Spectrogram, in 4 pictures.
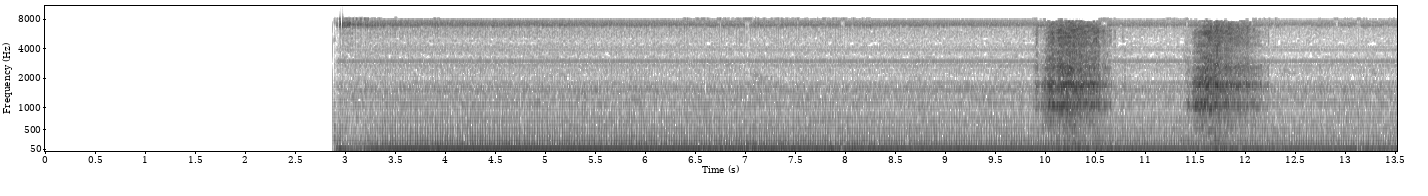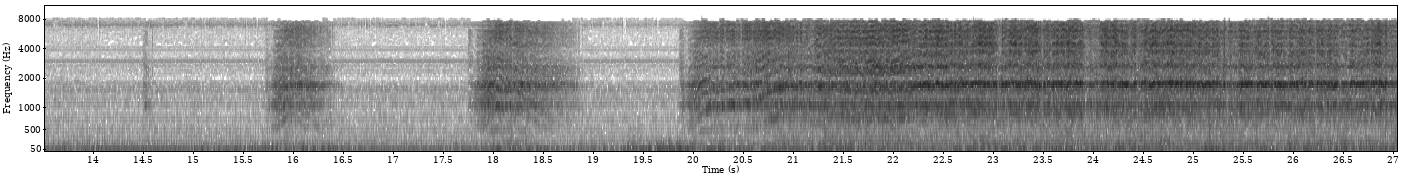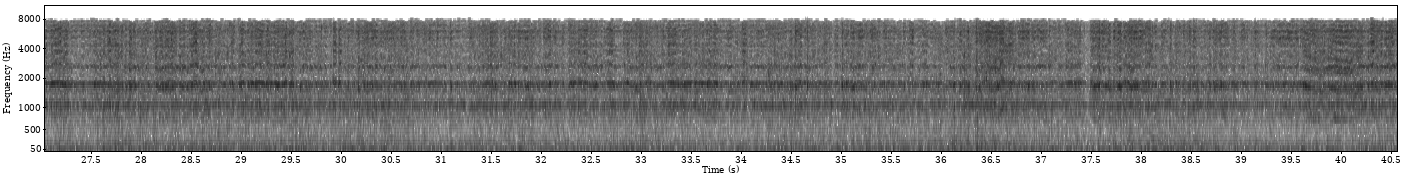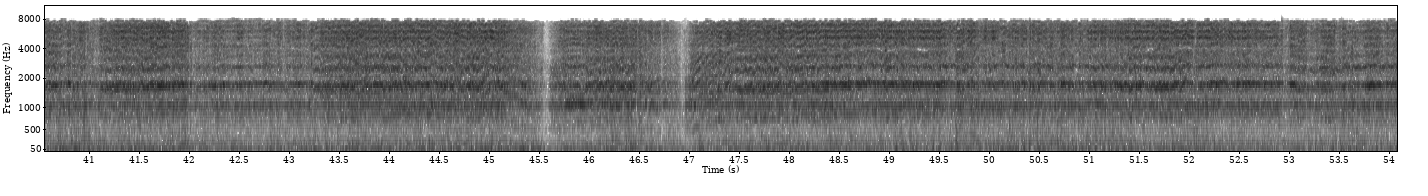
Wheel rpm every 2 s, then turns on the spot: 0, 0, 0, 0, 0, 20, 10, 0, 10, 20, 150, 230, 240, 230, 230, 230, 240, 230, 230, 230, 220, 220, 160, 130, 230, 230, 230.
none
